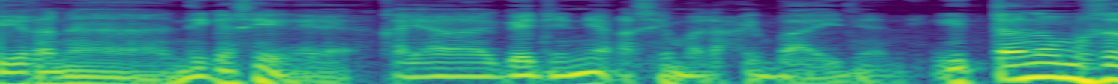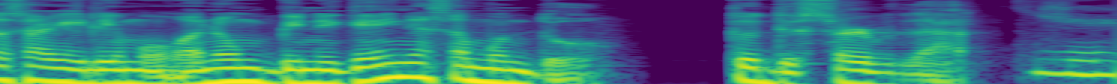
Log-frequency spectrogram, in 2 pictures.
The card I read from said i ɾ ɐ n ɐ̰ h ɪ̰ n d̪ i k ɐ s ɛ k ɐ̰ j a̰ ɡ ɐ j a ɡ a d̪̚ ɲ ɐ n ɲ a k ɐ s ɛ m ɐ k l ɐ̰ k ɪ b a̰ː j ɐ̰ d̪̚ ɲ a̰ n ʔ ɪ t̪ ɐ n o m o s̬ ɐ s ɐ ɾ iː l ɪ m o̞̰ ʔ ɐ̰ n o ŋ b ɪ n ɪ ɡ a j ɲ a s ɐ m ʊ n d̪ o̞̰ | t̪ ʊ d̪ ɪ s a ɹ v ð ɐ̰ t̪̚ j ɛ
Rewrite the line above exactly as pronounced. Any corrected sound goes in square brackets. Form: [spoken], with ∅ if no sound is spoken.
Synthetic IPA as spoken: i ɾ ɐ n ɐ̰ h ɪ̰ n d̪ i k ɐ s ɛ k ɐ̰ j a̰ [k] ɐ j a ɡ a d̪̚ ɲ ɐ n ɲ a k ɐ s ɛ m ɐ [∅] l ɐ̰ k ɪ b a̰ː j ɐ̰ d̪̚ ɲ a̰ n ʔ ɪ t̪ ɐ n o m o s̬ ɐ s ɐ ɾ iː l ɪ m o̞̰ ʔ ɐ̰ n o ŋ b ɪ n ɪ ɡ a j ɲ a s ɐ m ʊ n d̪ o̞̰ | t̪ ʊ d̪ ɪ s [ɛ] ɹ v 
